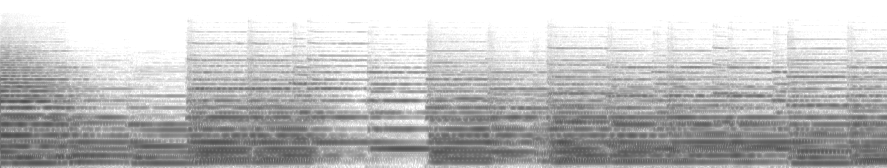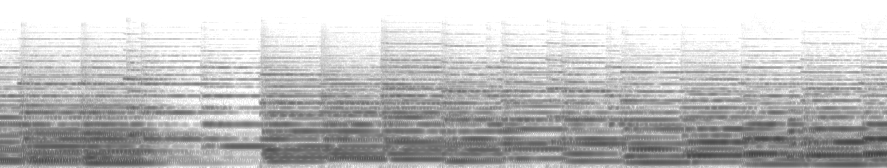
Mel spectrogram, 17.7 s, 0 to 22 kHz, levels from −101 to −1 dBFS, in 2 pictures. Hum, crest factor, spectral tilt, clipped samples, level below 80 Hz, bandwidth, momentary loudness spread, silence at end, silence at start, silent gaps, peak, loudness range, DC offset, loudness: none; 16 dB; -7 dB/octave; under 0.1%; -78 dBFS; 10.5 kHz; 8 LU; 0 s; 0 s; none; -20 dBFS; 2 LU; under 0.1%; -36 LUFS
